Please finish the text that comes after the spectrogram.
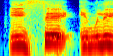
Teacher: जीभ के अगले भाग से इसमें होठ गोल भी नहीं होते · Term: अग्र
